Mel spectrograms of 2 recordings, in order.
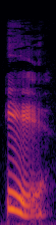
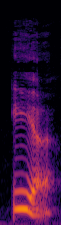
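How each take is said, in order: First: "ear" as one long vowel; speaker's own accent. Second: "ear" in two parts, "ee-uh"; other pronunciation. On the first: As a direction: hold the vowel in "ear", no glide. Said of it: "In my accent, that is ear". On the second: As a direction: glide "ear" from ee to uh. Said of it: "I also pronounce it ear sometimes". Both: Shown as a demonstration.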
